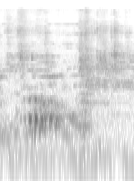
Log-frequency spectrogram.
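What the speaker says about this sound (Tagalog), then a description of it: "Mga ibon." Pigeons coo inside a pigeon loft, one soft throaty burst of cooing near the start, then a quieter rustling background without talking.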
